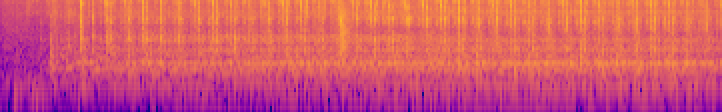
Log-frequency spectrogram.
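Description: A sewing machine starts up and runs steadily at close range, its needle clattering in a fast, even rhythm over a low motor hum, with no talking.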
